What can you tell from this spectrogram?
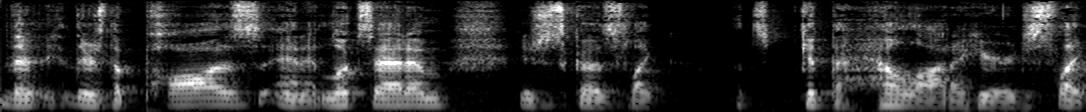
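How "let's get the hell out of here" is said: play-acted weary, sorrowful, frustrated, sad tone. Retelling the captain's final line at the end of the episode: imitating a frustrated, sad line. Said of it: "so much frustration, so much sadness".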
